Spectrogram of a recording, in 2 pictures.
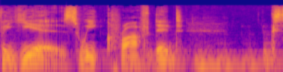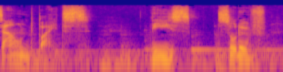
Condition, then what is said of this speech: No condition.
